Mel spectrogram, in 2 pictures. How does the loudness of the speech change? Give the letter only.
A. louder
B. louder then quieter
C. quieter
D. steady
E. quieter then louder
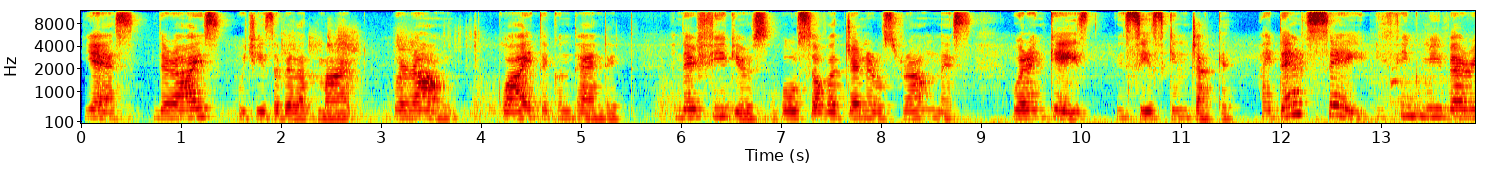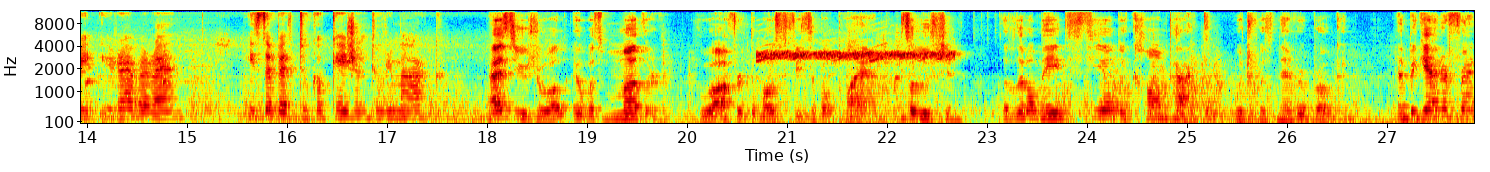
D.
